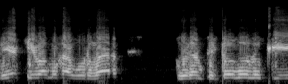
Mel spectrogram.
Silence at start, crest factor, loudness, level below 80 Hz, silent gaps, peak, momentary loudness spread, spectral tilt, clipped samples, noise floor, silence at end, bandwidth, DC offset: 0 s; 14 dB; -19 LUFS; -66 dBFS; none; -6 dBFS; 17 LU; -2 dB/octave; under 0.1%; -41 dBFS; 0 s; 15.5 kHz; under 0.1%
